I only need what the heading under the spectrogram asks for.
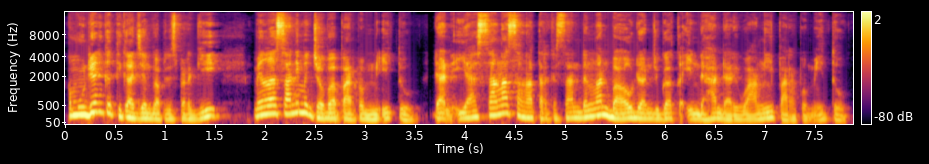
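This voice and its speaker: A man narrates a movie plot recap. His pitch sits in the middle but swings lively from high to low across each sentence, giving the retelling a rolling storyteller's rhythm. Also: fairly quick.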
